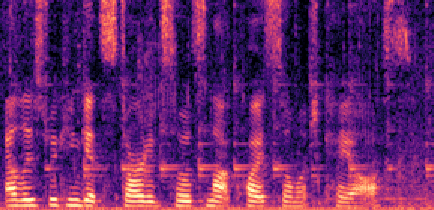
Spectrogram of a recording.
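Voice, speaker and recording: Excitable woman streaming a game. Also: mid-range voice, normal speed, low-quality recording. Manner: excitable, laughs often, thinks aloud. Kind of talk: casual gameplay commentary. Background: game music.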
